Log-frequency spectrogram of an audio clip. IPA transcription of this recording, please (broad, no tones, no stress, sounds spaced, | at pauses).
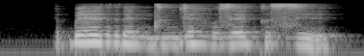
ɓ ɛ r ɛ n d ə ŋ ɡ ɛ ɦ ʊ z ɛ k ə s z ɪ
